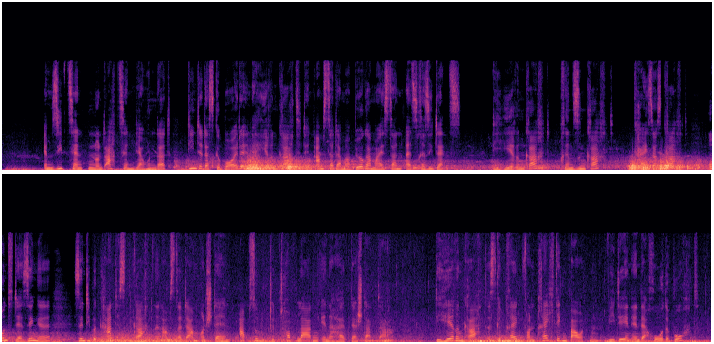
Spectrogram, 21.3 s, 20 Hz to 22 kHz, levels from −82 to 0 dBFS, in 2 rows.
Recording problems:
rain or running water; very loud; throughout; 2 dB above the speech

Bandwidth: 14.5 kHz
